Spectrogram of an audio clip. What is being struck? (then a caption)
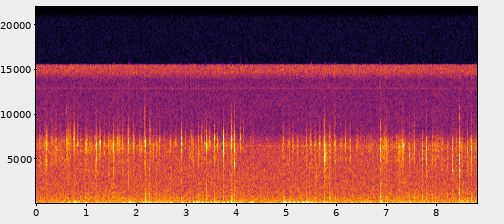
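Latex glove. Bare fingertips tap rapidly and rub across a thin white latex glove worn on the other hand, with plastic bead bracelets on the wrist. The result is a quiet, steady patter of soft, dry taps with bright, crisp clicks and faint rubbing scratches that stop instantly with no ring.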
